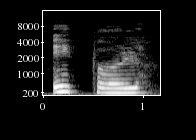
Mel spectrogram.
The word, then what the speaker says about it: épaule: and that is what épaule is. That sounds a bit like apple with a weird accent. Épaule. Épaule. So there's an acute accent over the E which gives it that E sound, okay?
